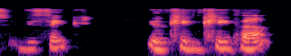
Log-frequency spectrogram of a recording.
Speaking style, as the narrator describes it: Dagon chuckles

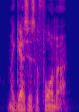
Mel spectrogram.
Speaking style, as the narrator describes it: he said dryly

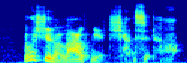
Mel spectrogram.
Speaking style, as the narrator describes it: he gasps

